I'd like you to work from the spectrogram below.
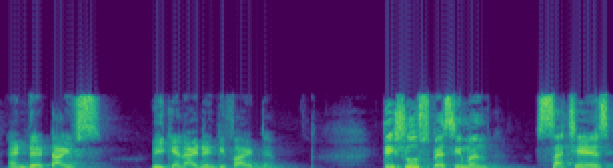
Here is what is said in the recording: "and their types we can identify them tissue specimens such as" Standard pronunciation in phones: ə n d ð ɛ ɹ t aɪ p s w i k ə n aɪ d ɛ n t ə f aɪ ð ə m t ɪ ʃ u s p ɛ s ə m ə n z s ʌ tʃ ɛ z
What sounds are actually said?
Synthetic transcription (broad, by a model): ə n d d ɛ ɹ t aɪ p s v i k ə n aɪ d ɛ n t ə f aɪ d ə m t ɪ ʃ u s p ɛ s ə m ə n s ʌ tʃ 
